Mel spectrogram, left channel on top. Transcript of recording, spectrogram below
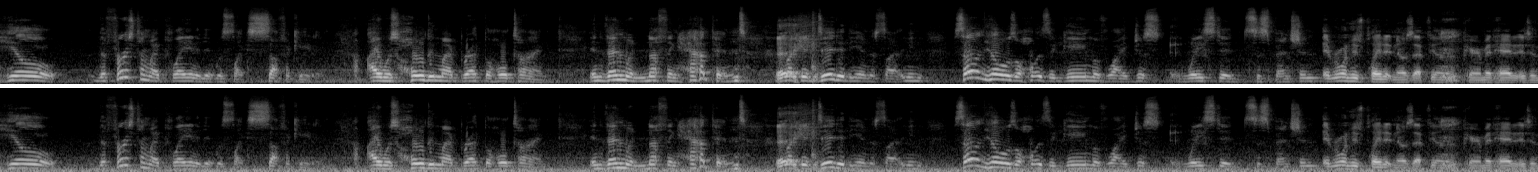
the first time I played it, it was like suffocating. I was holding my breath the whole time, and then when nothing happened, like it did at the end of Silent Hill is a game of like just wasted suspension. Everyone who's played it knows that feeling when Pyramid Head is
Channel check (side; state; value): right; noise; rumble, 6 dB below the sound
